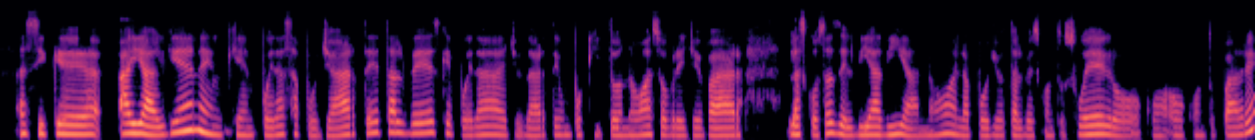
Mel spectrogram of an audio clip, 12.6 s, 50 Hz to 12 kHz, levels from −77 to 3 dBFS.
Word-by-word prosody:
Así 225 Hz, -1 st, -1 dB
que, 215 Hz, -2 st, +4 dB, 0.2 s
¿hay 235 Hz, 0 st, +8 dB
alguien 245 Hz, +10 st, +6 dB
en 210 Hz, -7 st, +2 dB
quien 195 Hz, -8 st, -6 dB
puedas 200 Hz, +3 st, -4 dB
apoyarte, 195 Hz, +6 st, -1 dB
tal 250 Hz, -2 st, +1 dB
vez, 235 Hz, +2 st, 0 dB
que 230 Hz, -1 st, -4 dB
pueda 195 Hz, +2 st, -2 dB
ayudarte 185 Hz, 0 st, -5 dB
un 190 Hz, 0 st, -8 dB
poquito, 185 Hz, -1 st, -6 dB
¿no?, 185 Hz, +1 st, -3 dB
a 205 Hz, -, +2 dB
sobrellevar 180 Hz, -1 st, 0 dB, 0.4 s
las 210 Hz, 0 st, +1 dB
cosas 230 Hz, +6 st, 0 dB
del 190 Hz, -3 st, 0 dB
día 195 Hz, +1 st, +2 dB
a -, -, +1 dB
día, 195 Hz, -3 st, -1 dB
¿no?, 195 Hz, +5 st, -3 dB
el 195 Hz, -3 st, -3 dB
apoyo, 180 Hz, 0 st, -5 dB
tal 180 Hz, -1 st, -3 dB
vez, 175 Hz, -1 st, -5 dB
con 180 Hz, -, -11 dB
tu -, -, -14 dB
suegro 205 Hz, -2 st, +2 dB
o -, -, -8 dB
co 180 Hz, -, -14 dB
o 180 Hz, +1 st, -7 dB
con 185 Hz, +1 st, -13 dB
tu -, -, -17 dB
padre? 195 Hz, -, 0 dB
195 Hz, 180 wpm, -23 LUFS, 185-215 Hz, 0.4 s, hay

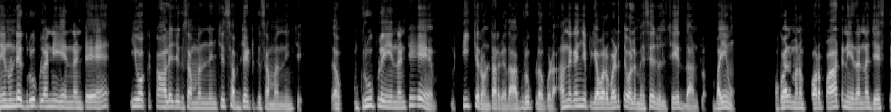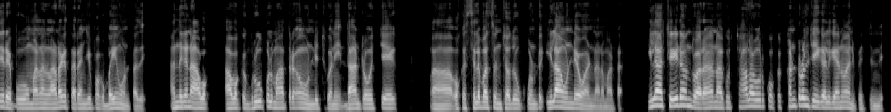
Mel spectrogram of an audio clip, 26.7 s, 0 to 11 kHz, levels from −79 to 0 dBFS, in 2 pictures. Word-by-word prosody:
నేనుండే 185 Hz, +3 st, +4 dB
గ్రూపులన్నీ 180 Hz, -2 st, +1 dB
ఏందంటే, 155 Hz, 0 st, 0 dB, 0.6 s
ఈ -, -, +3 dB
ఒక్క 180 Hz, -, -13 dB
కాలేజీకి 165 Hz, -2 st, 0 dB
సంబంధించి, 140 Hz, +1 st, -2 dB
సబ్జెక్ట్‌కి 150 Hz, -2 st, -1 dB
సంబంధించి. 120 Hz, -1 st, -4 dB, 0.5 s
ఎవ్ -, -, -2 dB, 0.3 s
గ్రూప్‌లో 195 Hz, -1 st, +2 dB
ఏందంటే, 155 Hz, +7 st, -1 dB, 0.7 s
టీచ్చరుంటారు 125 Hz, -, 0 dB
గదా, 105 Hz, 0 st, 0 dB
ఆ -, -, 0 dB
గ్రూప్‍లో 150 Hz, -5 st, -1 dB
గూడా, -, -, -1 dB
అందుకని 185 Hz, +3 st, +2 dB
చెప్పి 165 Hz, -5 st, -3 dB
ఎవరు 145 Hz, -1 st, +4 dB
పడితే 155 Hz, +2 st, 0 dB
వాళ్ళు 140 Hz, -2 st, +1 dB
మెసేజులు 125 Hz, -5 st, -1 dB
చెయ్యరు 145 Hz, -4 st, -1 dB
దాంట్లో. 90 Hz, -2 st, -6 dB, 0.2 s
భయం. 150 Hz, -1 st, +4 dB, 0.7 s
ఒకవేళ 155 Hz, +5 st, +3 dB
మనం 145 Hz, -1 st, +1 dB
పొరపాటున 150 Hz, +5 st, +2 dB
ఏదన్నా 140 Hz, +2 st, +1 dB
జేస్తే, 135 Hz, +6 st, 0 dB
రేపూ 135 Hz, -1 st, -1 dB, 0.2 s
మనల్నడగతారని 135 Hz, 0 st, +1 dB
జెప్పి 135 Hz, 0 st, -4 dB
ఒక 110 Hz, -, -6 dB
భయముంటది. 115 Hz, -9 st, -1 dB, 0.5 s
అందుకని 160 Hz, +1 st, +2 dB
ఆ -, -, +4 dB
ఒక్ 135 Hz, -, -20 dB, 0.3 s
ఆ -, -, +4 dB
ఒక్క 140 Hz, +1 st, -7 dB
గ్రూపులు 165 Hz, +1 st, 0 dB
మాత్రమే 145 Hz, 0 st, -1 dB
ఉండిచ్చుకొని, 120 Hz, -1 st, -3 dB, 0.2 s
దాంట్లో 130 Hz, 0 st, +2 dB
ఒచ్చే 135 Hz, +1 st, -1 dB, 0.7 s
ఆహ్, 115 Hz, 0 st, +1 dB
ఒక 140 Hz, -, -6 dB
సిలబస్సును 150 Hz, -2 st, +1 dB
చదువుకుంటూ, 125 Hz, 0 st, -1 dB, 0.2 s
ఇలా 165 Hz, +1 st, +6 dB
ఉండేవాడిననమాట. 100 Hz, -10 st, -2 dB, 0.5 s
ఇలా 215 Hz, +3 st, +7 dB
చెయ్యడం 210 Hz, +2 st, +5 dB
ద్వారా, 145 Hz, -1 st, +5 dB
నాకు 150 Hz, 0 st, 0 dB, 0.2 s
చాలా 175 Hz, +3 st, +1 dB
వరుకు 180 Hz, -1 st, -3 dB
ఒక 165 Hz, -, -10 dB
కంట్రోల్ 210 Hz, +3 st, +2 dB
చెయగలిగాను 155 Hz, -2 st, +1 dB
అనిపిచ్చింది. 105 Hz, -3 st, -7 dB
145 Hz, 140 wpm, -23 LUFS, 130-165 Hz, 0.7 s, ఇలా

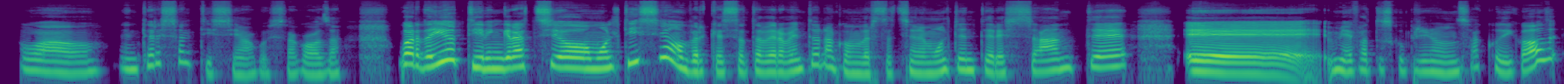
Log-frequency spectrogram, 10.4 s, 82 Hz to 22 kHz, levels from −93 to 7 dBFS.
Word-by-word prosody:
Wow, 190 Hz, -2 st, -3 dB
è 235 Hz, -, -17 dB
interessantissima 225 Hz, -, -8 dB
questa 165 Hz, -1 st, -13 dB
cosa. 165 Hz, 0 st, -8 dB, 0.3 s
Guarda, 300 Hz, -4 st, +5 dB
io 405 Hz, +7 st, +6 dB
ti 260 Hz, -, -2 dB
ringrazio 245 Hz, 0 st, +4 dB
moltissimo, 345 Hz, -, +2 dB
perché 190 Hz, -2 st, -3 dB
è -, -, -6 dB
stata 185 Hz, +1 st, -3 dB
veramente 190 Hz, +8 st, -2 dB
una 265 Hz, -4 st, -3 dB
conversazione 175 Hz, -1 st, -6 dB
molto 205 Hz, +5 st, -4 dB
interessante, 215 Hz, +8 st, -2 dB, 0.3 s
e 170 Hz, -5 st, +5 dB
mi 210 Hz, 0 st, -3 dB
hai 195 Hz, -, -5 dB
fatto 210 Hz, +1 st, -10 dB
scoprire 195 Hz, -2 st, -8 dB
un 180 Hz, +1 st, -6 dB
sacco 250 Hz, -2 st, -9 dB
di 175 Hz, 0 st, -6 dB
cose, 420 Hz, +2 st, +2 dB
200 Hz, 155 wpm, -22 LUFS, 180-255 Hz, 0.3 s, io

